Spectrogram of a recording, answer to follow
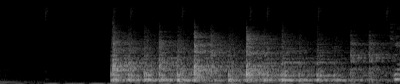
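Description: Solo multi-percussion, drums struck with sticks. After about a second of near silence, a dense run of rapid strikes starts suddenly and keeps going over a steady low tone.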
